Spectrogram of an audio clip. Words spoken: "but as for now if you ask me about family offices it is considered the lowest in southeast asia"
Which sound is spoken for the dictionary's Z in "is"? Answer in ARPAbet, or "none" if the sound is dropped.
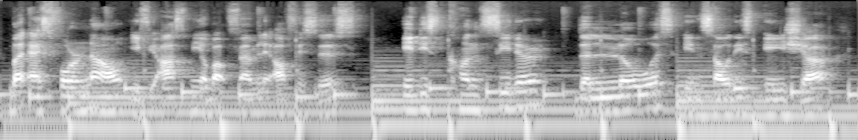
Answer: S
